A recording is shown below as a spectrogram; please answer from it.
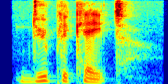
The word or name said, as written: duplicate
